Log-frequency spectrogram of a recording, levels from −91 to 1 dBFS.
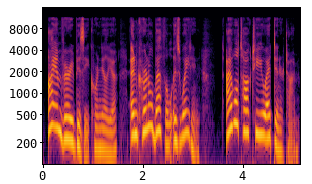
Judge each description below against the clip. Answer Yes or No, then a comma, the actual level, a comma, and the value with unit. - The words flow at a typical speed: No, fast, 210 wpm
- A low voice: No, high, 230 Hz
